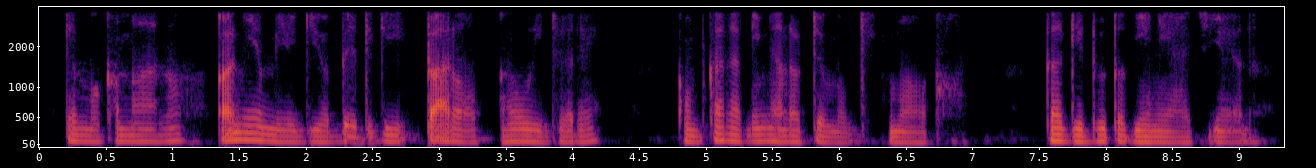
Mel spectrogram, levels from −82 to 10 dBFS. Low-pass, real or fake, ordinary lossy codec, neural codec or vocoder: 3.6 kHz; fake; none; codec, 16 kHz, 1.1 kbps, Voila-Tokenizer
